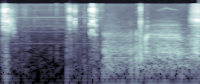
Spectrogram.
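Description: A few quiet, sharp computer clicks, spaced irregularly: one at the start, then two close together just under a second in, from a laptop being operated.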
